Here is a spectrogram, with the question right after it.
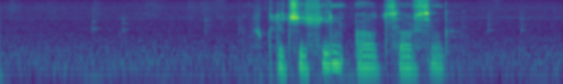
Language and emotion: Russian, neutral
